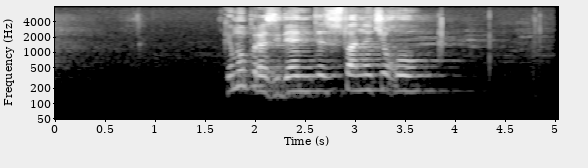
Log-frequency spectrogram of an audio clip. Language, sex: Northern Sotho, male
